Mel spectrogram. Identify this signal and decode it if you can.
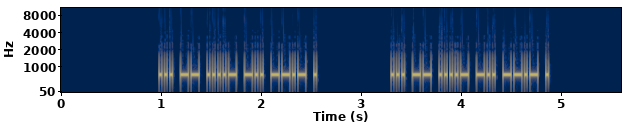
Morse code, heard as a keyed tone, about 44 wpm, 700 Hz. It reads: SM4DQE SM4DQE
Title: Call Signs Repeated 3x - 45wpm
